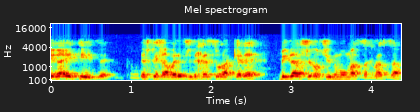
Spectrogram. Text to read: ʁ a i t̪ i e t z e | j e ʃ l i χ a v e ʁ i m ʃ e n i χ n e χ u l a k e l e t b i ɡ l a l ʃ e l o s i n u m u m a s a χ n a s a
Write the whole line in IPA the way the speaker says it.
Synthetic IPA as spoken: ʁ a i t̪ i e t z e | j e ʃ l i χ a v e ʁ i m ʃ e n i χ n e s u l a k e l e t b i ɡ l a l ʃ e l o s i n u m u m a s a χ n a s a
